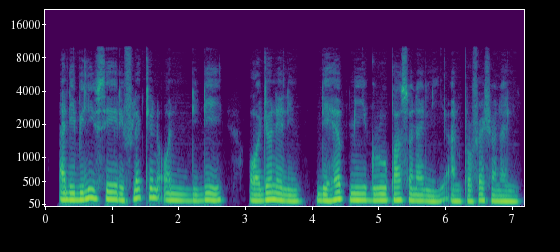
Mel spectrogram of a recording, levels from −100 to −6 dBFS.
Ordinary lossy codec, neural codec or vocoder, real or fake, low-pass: none; none; real; 9.9 kHz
